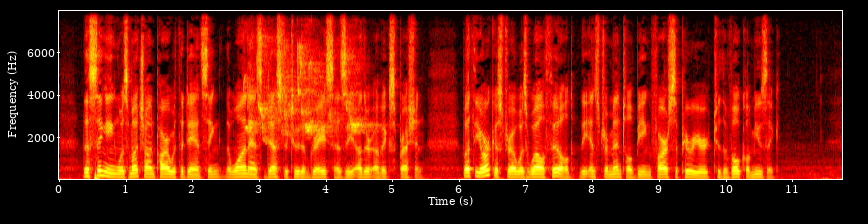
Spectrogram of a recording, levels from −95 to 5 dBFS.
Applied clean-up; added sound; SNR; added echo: none; Chirp, tweet; 10 dB; none.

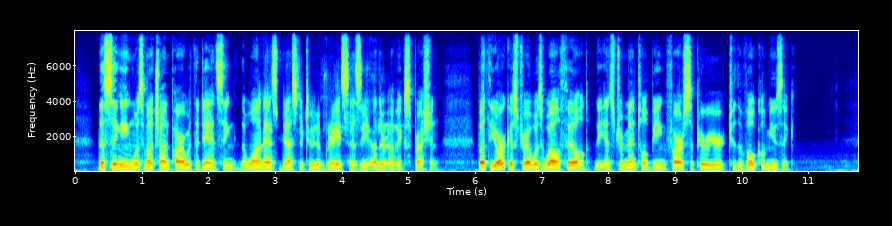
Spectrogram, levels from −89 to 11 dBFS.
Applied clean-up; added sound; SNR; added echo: neural separator model SepFormer DNS4.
